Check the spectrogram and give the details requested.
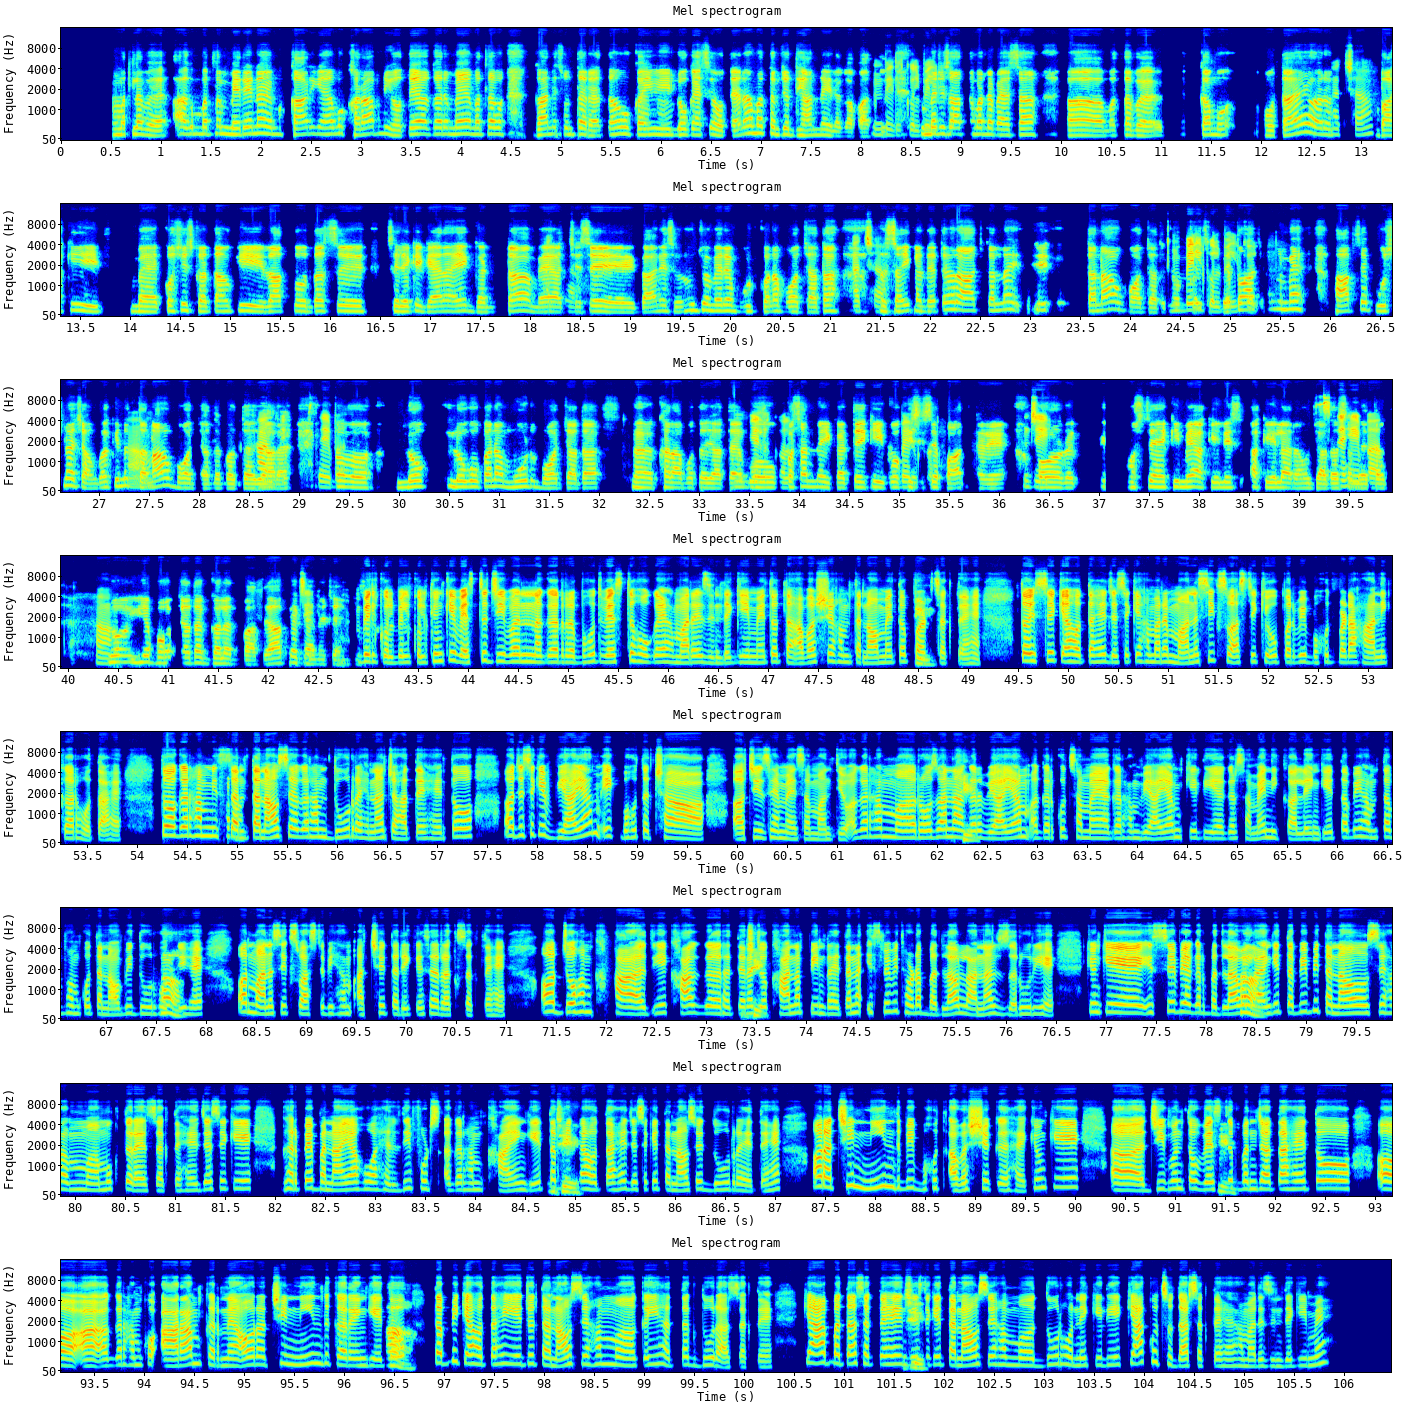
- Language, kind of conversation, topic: Hindi, unstructured, आपकी ज़िंदगी में कौन-सी छोटी-छोटी बातें आपको खुशी देती हैं?
- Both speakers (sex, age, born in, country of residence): female, 25-29, India, India; female, 40-44, India, India
- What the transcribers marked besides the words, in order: in English: "मूड"; tapping; in English: "मूड"; in English: "हेल्दी फूड्स"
